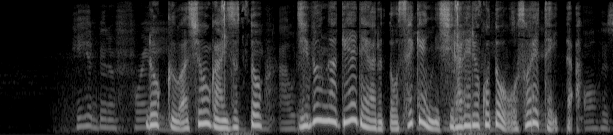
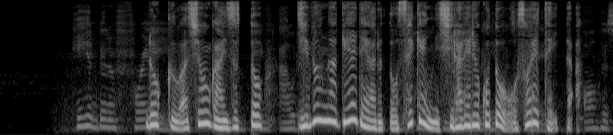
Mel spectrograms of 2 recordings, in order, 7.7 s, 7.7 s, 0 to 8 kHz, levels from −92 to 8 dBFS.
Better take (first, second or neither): second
